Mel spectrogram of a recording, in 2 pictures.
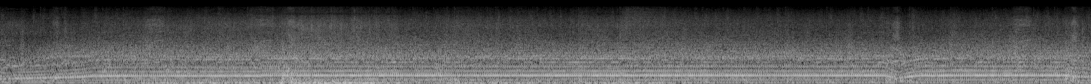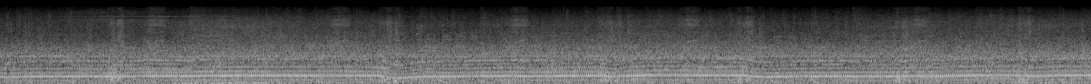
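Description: A game's car engine revs steadily, dipping briefly now and then.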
